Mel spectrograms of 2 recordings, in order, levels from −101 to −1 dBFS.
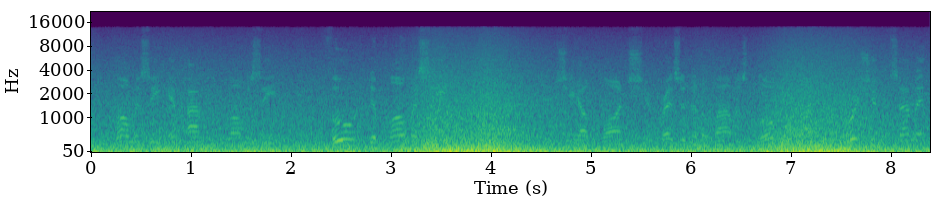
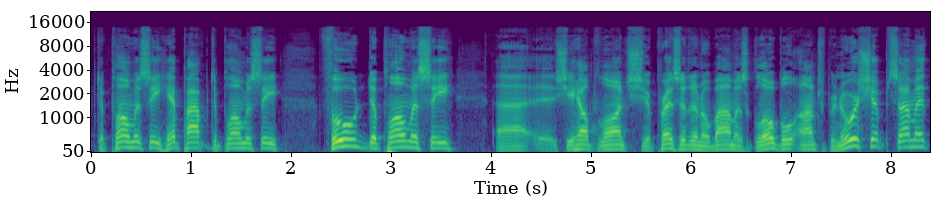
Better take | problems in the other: second | wind noise on the microphone; heavy; 4 dB above the speech

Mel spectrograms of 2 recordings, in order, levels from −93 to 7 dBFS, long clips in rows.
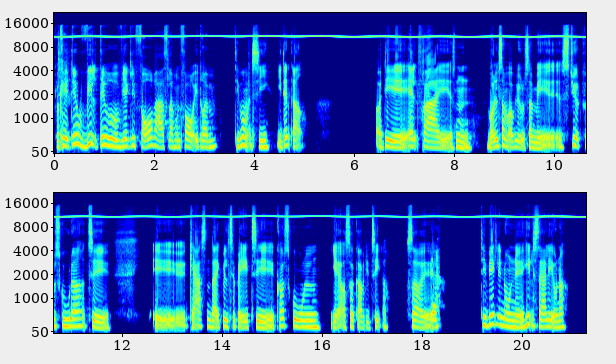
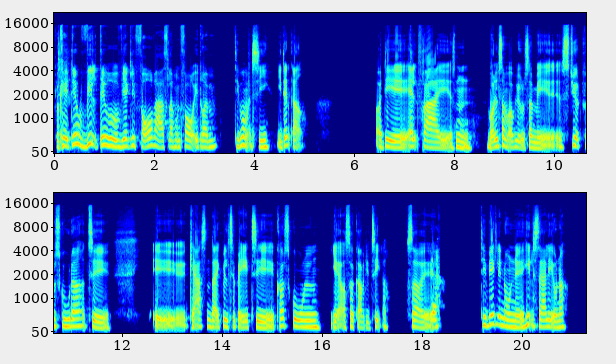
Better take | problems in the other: second | high-pitched whine; loud; throughout; 11 kHz, 8 dB below the speech

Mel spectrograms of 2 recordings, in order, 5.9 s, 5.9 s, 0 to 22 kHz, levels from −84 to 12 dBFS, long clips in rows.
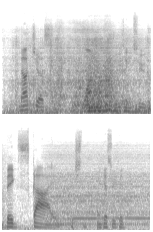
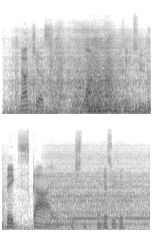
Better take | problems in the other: neither | household noises; very loud; throughout; 3 dB above the speech; the same in both

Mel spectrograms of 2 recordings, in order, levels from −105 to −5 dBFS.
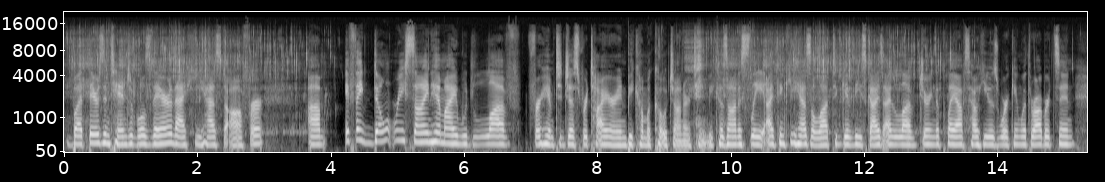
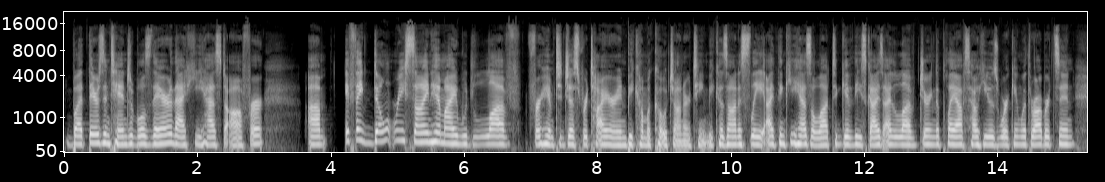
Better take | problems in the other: second | hiss; noticeable; throughout; 15 dB below the speech

